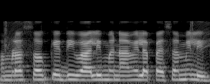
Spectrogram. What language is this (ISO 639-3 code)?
mag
